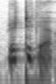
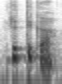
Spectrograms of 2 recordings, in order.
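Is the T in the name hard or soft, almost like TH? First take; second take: hard; soft. First: The T is hard, like in tomato. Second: The T is soft, almost like TH. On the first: This is how English speakers say it. "anyone who doesn't speak the language and who's an English speaker will call me Ritika" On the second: This is how Indian speakers say it. "anyone who's from India would call me Ritika"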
